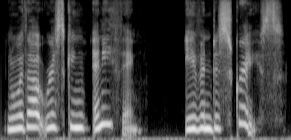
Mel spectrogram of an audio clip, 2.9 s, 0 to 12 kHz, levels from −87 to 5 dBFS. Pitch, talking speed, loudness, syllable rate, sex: 305 Hz, 105 wpm, -14 LUFS, 5.5 syllables/s, female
